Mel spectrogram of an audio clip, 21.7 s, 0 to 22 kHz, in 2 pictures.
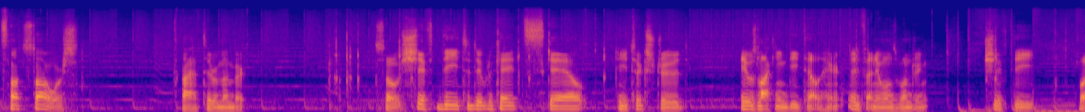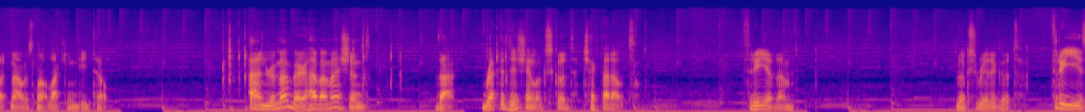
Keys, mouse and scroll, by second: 0.2 middle click, 1.3 middle click, 2.4 click, 3.2 ctrl+z, 3.8 shift+d, 4.2 click, 5.0 s, 5.8 e, 8.4 l, 9.2 click, 9.6 shift+d, 10.8-12.8 drag, 13.0 ctrl+z, 13.2 ctrl+z, 14.2 shift+d, 15.6 shift+r, 16.5 middle click, 17.0 click, 17.6-18.6 drag, 18.8 middle click, 19.9 middle click.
